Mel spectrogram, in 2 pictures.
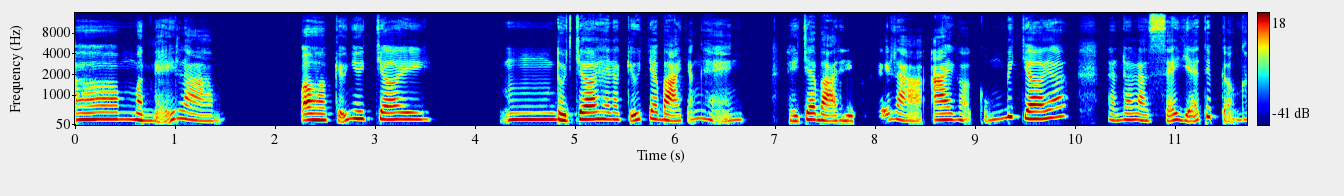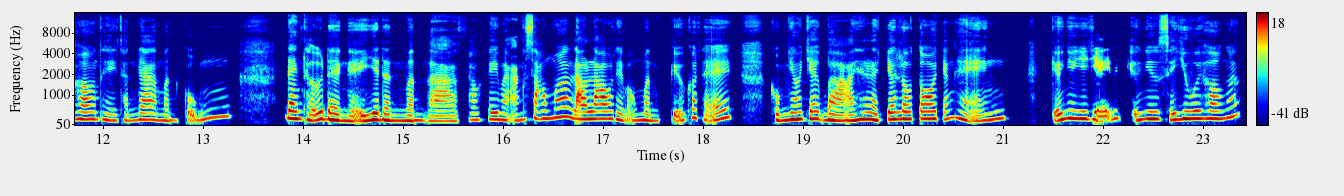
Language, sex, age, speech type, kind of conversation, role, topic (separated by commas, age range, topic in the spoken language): Vietnamese, female, 20-24, conversation, podcast, guest, Buổi tối, gia đình bạn thường làm gì cùng nhau?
